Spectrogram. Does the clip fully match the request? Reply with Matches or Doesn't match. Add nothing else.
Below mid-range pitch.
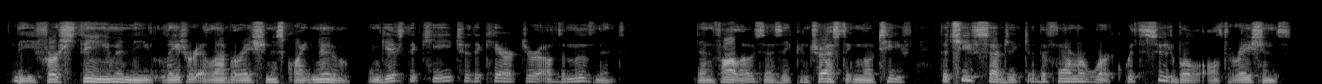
Matches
